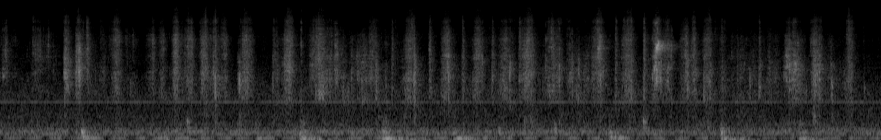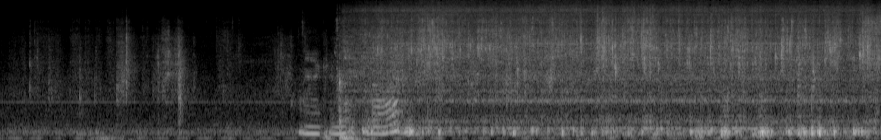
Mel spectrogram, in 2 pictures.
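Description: Soapy rag rubbed over a sink stopper by rubber-gloved hands, faint rubbing with small clicks. About fifteen seconds in, the kitchen faucet is turned on and water runs hard into the sink.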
